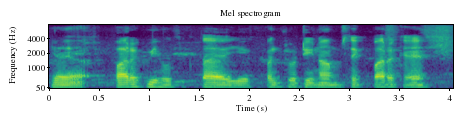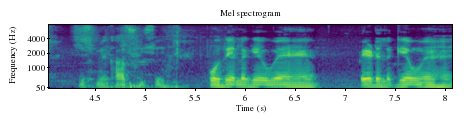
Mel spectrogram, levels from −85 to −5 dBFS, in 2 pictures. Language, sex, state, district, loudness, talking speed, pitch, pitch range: Hindi, male, Rajasthan, Bikaner, -20 LUFS, 155 wpm, 95 Hz, 90-100 Hz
